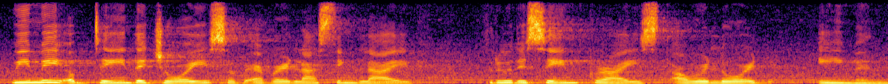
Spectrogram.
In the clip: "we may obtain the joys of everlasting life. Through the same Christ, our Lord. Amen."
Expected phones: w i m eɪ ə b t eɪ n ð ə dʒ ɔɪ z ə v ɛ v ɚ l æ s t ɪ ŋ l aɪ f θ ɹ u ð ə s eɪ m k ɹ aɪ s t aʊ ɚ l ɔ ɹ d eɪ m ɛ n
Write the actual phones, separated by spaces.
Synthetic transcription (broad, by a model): w i m eɪ ə b t eɪ n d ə dʒ ɔɪ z ə v ɛ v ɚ l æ s t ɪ ŋ l aɪ f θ ɹ u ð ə s eɪ m k ɹ aɪ s t aʊ ɚ l ɔ ɹ d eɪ m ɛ n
